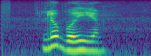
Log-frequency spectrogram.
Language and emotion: Russian, sad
